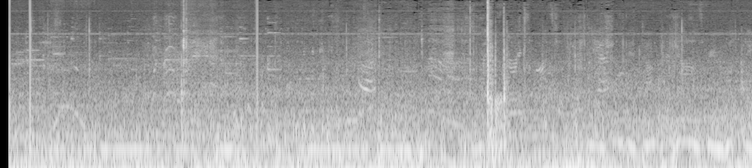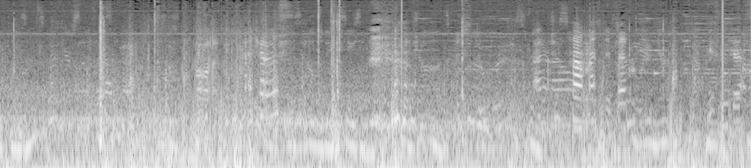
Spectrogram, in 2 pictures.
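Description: Steady low rumble of a car driving, heard from inside the cabin, with a few sharp knocks. A voice can be heard in the later seconds.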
